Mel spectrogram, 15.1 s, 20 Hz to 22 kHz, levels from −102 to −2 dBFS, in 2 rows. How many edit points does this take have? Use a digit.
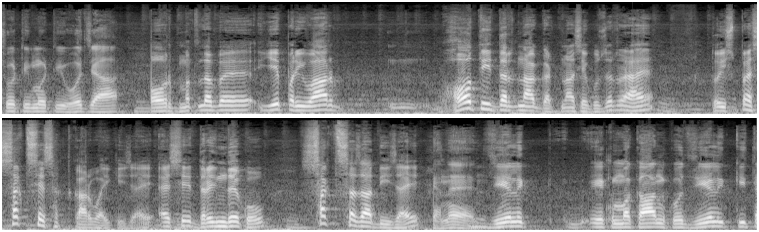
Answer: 2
